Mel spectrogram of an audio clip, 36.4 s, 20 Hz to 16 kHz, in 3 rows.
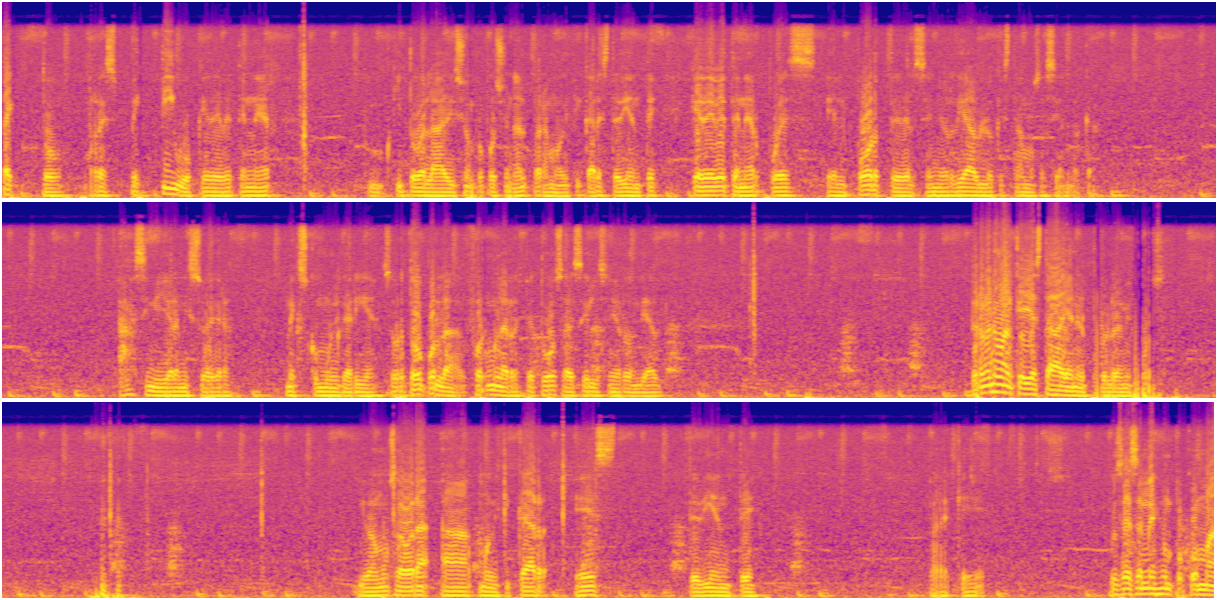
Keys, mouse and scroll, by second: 0.0-0.4 scroll up 1, 1.2 right click, 3.0 o, 4.7-6.0 drag, 6.4 right click, 6.8-9.3 drag, 10.1 right click, 10.7-11.8 drag, 12.8 right click, 13.4-14.4 drag, 14.7 right click, 15.3 click, 16.6-17.7 drag, 17.8 right click, 18.4 click, 19.8-21.1 shift+middle drag, 22.9 right click, 23.6 click, 25.0 right click, 25.5 shift+right click, 26.1 shift+click, 28.6 shift+right click, 30.1 shift+right click, 30.8-32.2 drag, 32.6 right click, 33.2 click, 34.5 right click, 35.3 click, 36.2 right click.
